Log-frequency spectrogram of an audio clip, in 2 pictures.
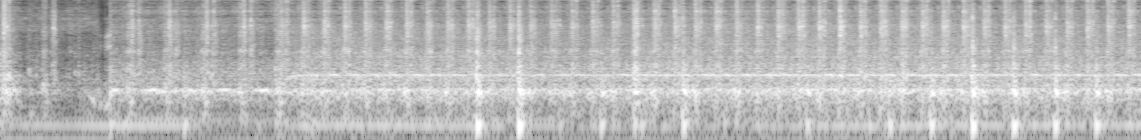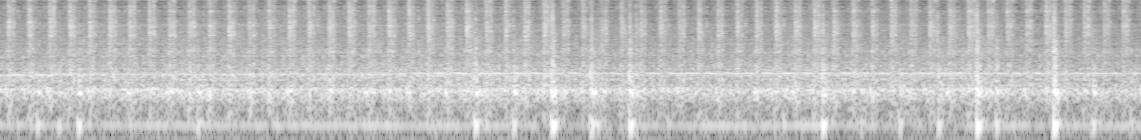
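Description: A sewing machine runs steadily, its needle zigzag stitching a crochet tutu top in a fast, even mechanical rhythm with a hum underneath for a long stretch.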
